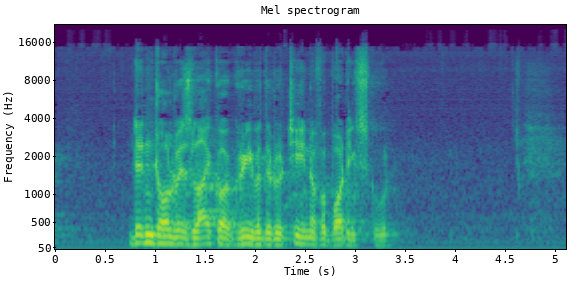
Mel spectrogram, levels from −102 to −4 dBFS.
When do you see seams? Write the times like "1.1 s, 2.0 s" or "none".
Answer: none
